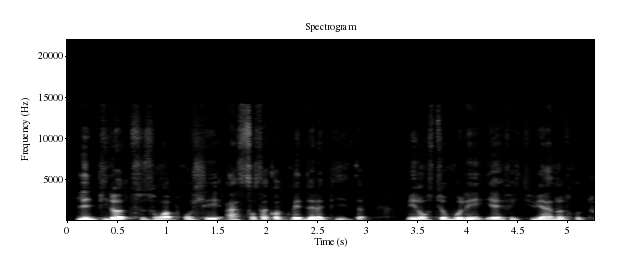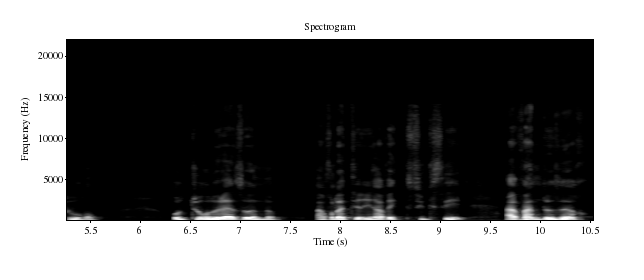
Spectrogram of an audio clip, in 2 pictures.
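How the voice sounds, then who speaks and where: Soft-spoken man with a head cold. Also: mid-range voice. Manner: reads articles, then adds loose spoken asides. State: has a cold, speaks softly. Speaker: YouTube news show host. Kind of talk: reading aviation news aloud with comments.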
